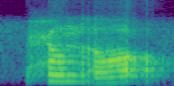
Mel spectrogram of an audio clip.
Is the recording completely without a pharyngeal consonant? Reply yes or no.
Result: no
